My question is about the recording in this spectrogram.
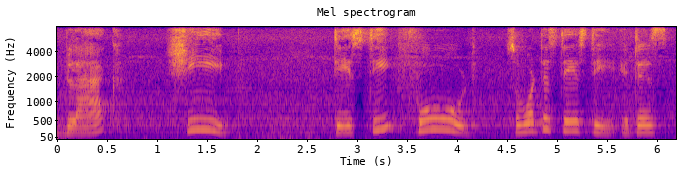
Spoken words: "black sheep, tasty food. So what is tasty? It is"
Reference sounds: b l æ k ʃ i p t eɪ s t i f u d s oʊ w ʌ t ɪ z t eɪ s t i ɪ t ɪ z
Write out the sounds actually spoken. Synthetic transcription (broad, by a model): b l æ k ʃ i p t eɪ s t i f u d s oʊ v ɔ t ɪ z t eɪ s t i ɪ t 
